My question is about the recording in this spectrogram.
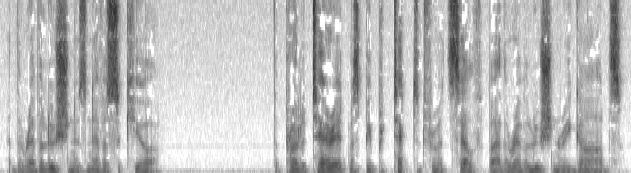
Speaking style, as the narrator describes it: he murmured

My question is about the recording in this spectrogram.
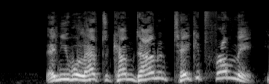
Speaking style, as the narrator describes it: he shouted back

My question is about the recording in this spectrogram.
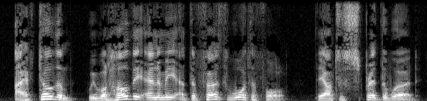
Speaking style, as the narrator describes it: Gregorius translated quickly

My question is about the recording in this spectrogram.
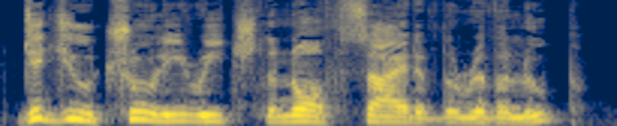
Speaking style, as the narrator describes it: shouted back at him, hopping with excitement

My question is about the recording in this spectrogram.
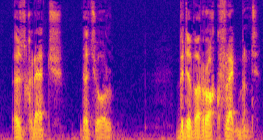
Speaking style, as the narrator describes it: he growled

